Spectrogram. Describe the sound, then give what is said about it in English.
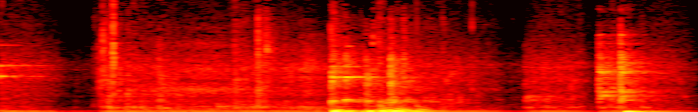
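Ice cubes drop and clatter into a glass of Garrison Brothers Texas Bourbon in a few short bursts, with bright clinks and a soft rattle between quieter pauses. No one speaks. “All right, yeah, let's add the rocks. On the rocks.”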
